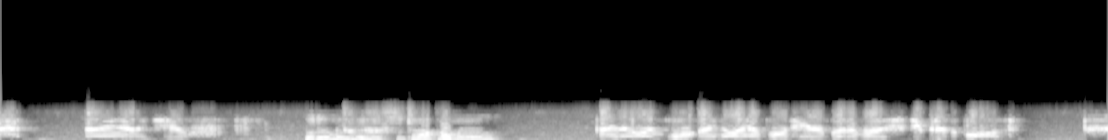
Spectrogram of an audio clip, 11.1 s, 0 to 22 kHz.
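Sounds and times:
voice through phone speaker: 0.0 - 0.3, 0.9 - 2.5, 6.0 - 10.2.

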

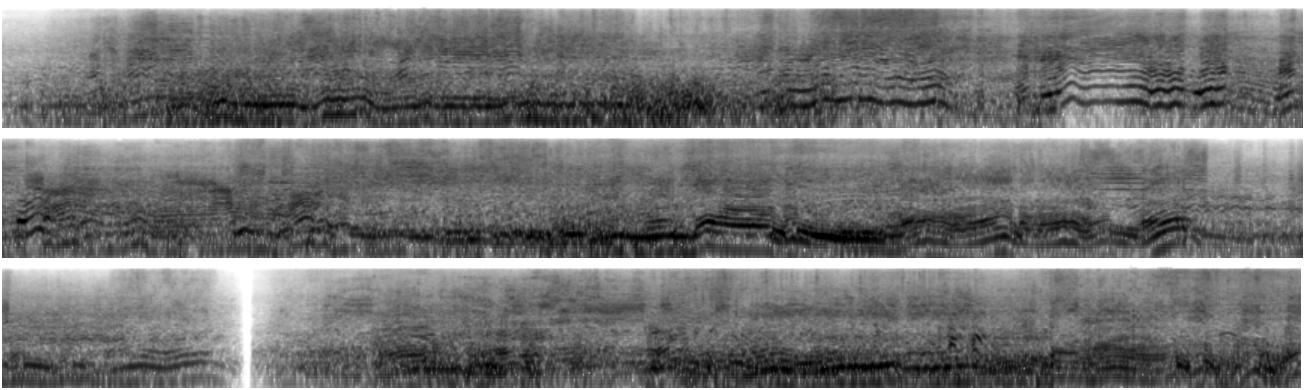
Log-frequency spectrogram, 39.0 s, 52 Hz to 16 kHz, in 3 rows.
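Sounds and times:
motorcycle engines revving: 0.0 - 39.0.

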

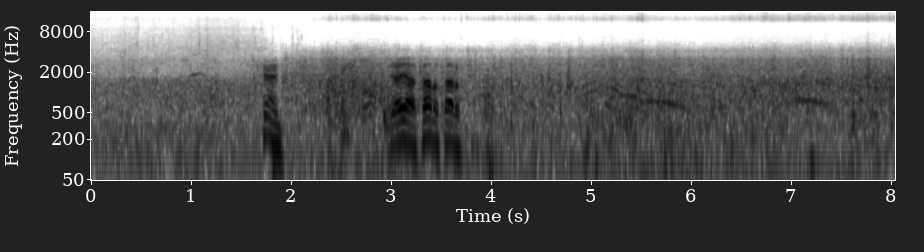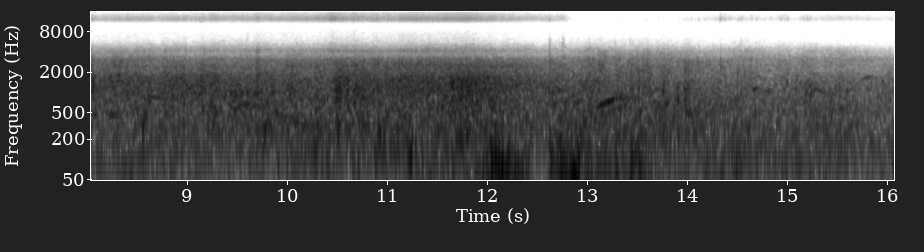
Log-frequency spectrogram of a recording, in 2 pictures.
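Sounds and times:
seawater splashing around surfboard: 0.0 - 16.0
wind buffeting microphone: 8.3 - 14.8.

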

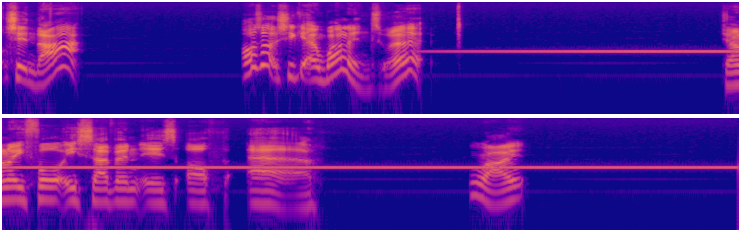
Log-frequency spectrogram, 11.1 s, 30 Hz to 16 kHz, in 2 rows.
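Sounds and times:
steady test tone beep: 3.1 - 11.0.

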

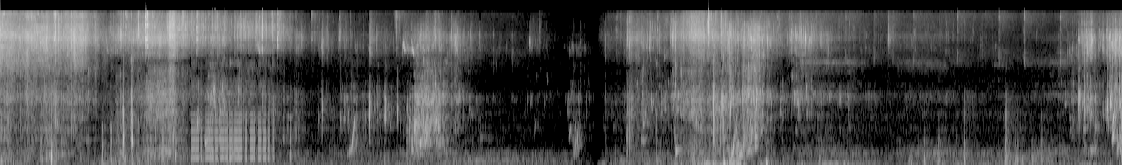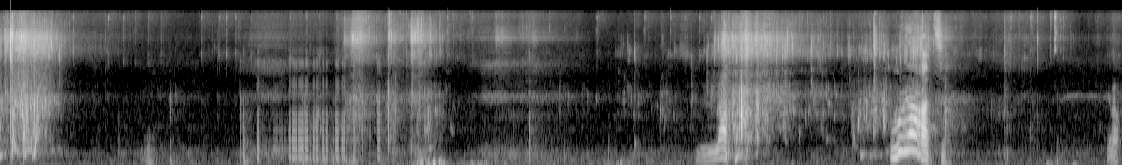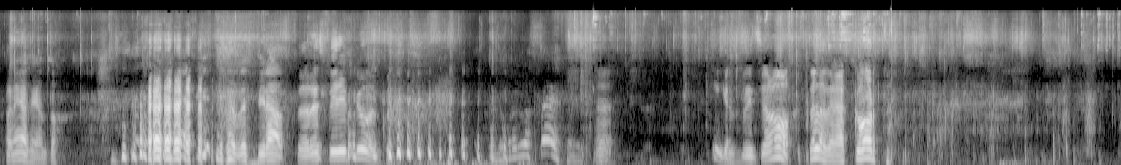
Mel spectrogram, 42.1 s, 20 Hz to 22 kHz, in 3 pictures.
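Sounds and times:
fish splashing in water: 13.3 - 14.9, 23.0 - 25.2.

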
